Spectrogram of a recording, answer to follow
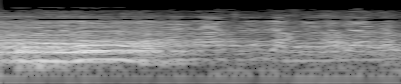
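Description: Close conversational speech for about the first second, then quieter chatter of many voices in a large hall.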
